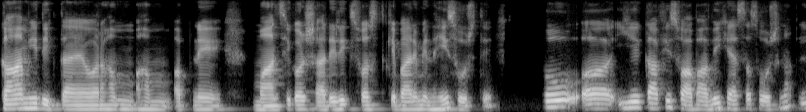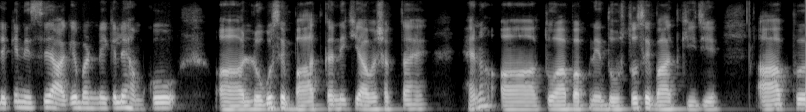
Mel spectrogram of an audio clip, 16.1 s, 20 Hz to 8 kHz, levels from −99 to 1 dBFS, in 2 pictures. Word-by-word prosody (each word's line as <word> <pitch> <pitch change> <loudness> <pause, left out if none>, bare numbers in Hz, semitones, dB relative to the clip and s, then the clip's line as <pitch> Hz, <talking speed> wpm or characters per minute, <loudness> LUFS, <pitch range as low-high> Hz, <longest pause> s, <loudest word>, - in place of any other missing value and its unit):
काम 125 +2 +5
ही 135 - +5
दिखता 110 -3 0
है 110 0 +2
और 110 0 +2
हम 110 0 -2
हम 105 -1 -4
अपने 105 +1 -3 0.5
मानसिक 95 +3 +1
और 110 - +4
शारीरिक 105 +2 0
स्वास्थ्य 110 0 -3
के - - +1
बारे 105 +1 +2
में 110 0 0
नहीं 105 +5 +1
सोचते। 100 - -4
तो 165 -4 -3 0.2
अ, 125 0 +2
ये 150 +2 +2
काफ़ी 135 +5 0
स्वाभाविक 115 0 0
है - - +1
ऐसा 115 +2 -5
सोचना, 115 +9 -4
लेकिन 145 +3 -1
इससे 145 +2 +1
आगे 140 +1 +3
बढ़ने 135 -1 -1
के 140 - 0
लिए 150 0 +3
हमको 135 +3 +2 0.5
अ, 100 0 +2
लोगों 110 +6 +3
से - - +8 0.2
बात 105 +1 -1
करने 120 0 +1
की 115 - -2
आवश्यकता 105 +2 -1
है, 115 0 -8 0.4
है - - -1
ना? 175 - -2
अ, 100 - -1
तो 110 - +2
आप 105 0 +2
अपने 110 +2 0
दोस्तों 105 +6 +1
से 135 0 +3
बात 105 0 +1
कीजिए 105 0 -5 0.4
आप 115 +1 +1
110 Hz, 190 wpm, -24 LUFS, 105-130 Hz, 0.5 s, से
